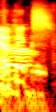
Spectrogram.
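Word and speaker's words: Epix: documentary coming out on apex uh or is that how you pronounce it Apex Channel you got it epics yeah yeah epics uh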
